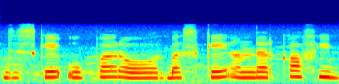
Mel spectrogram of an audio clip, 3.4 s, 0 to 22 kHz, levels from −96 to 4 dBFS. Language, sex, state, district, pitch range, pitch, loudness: Hindi, female, Rajasthan, Jaisalmer, 230-255 Hz, 235 Hz, -15 LUFS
